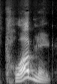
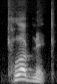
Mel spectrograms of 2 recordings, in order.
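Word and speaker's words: Klubnik: and I was like his last name is Clubnik. I've been saying it wrong this whole time and so I do want to iterate guys that his name is Cade Clubnik out of Clemson.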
